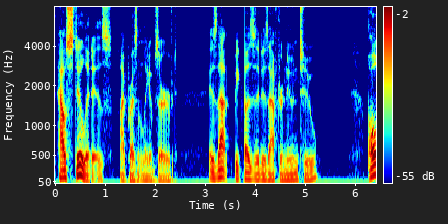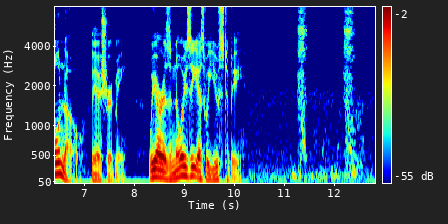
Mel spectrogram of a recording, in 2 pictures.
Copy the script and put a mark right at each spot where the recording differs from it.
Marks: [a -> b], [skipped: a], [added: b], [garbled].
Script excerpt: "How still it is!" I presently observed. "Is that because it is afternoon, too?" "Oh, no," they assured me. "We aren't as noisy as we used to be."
"How still it is!" I presently observed. "Is that because it is afternoon, too?" "Oh, no," they assured me. "We [aren't -> are] as noisy as we used to be."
